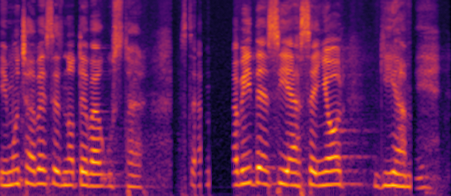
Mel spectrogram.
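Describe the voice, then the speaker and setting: A woman's voice: a little high, steady tone, unhurried, fairly bright tone. Woman pastor preaching in a hall. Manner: preaching with questions to the congregation and acted quotes. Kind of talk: sermon.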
